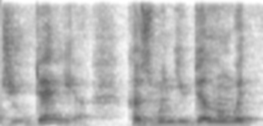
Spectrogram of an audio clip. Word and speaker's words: Judea: Because when you're dealing with the Sumerian text, it's spelled G-U-D-E-A. And they didn't have J's back in those times. So you have to grasp. The G took on the J sound.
